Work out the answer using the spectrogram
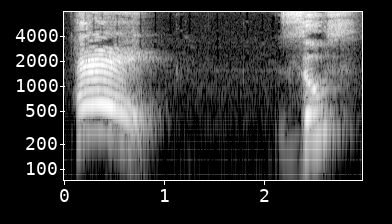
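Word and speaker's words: Jesús: do you say zeus jesus rather you say hey zeus now who created the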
